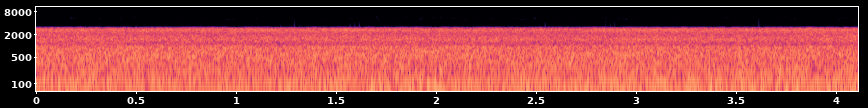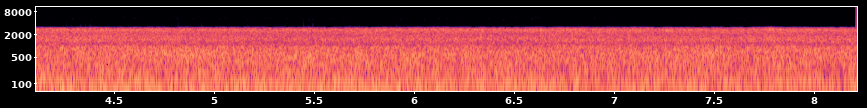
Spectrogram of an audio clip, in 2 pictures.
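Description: Steady rain falling, a constant even hiss with a low rumble underneath.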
